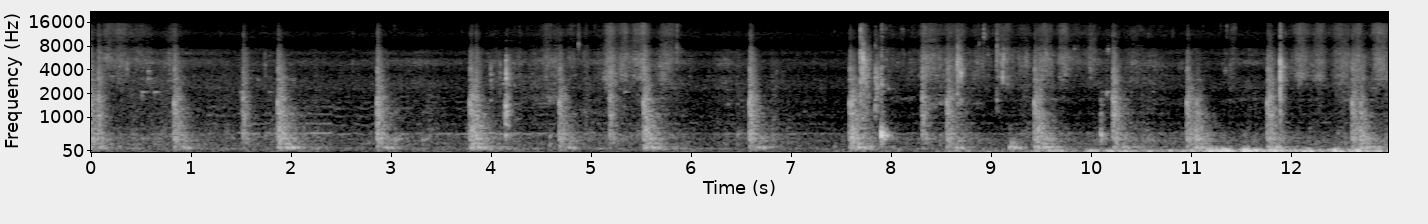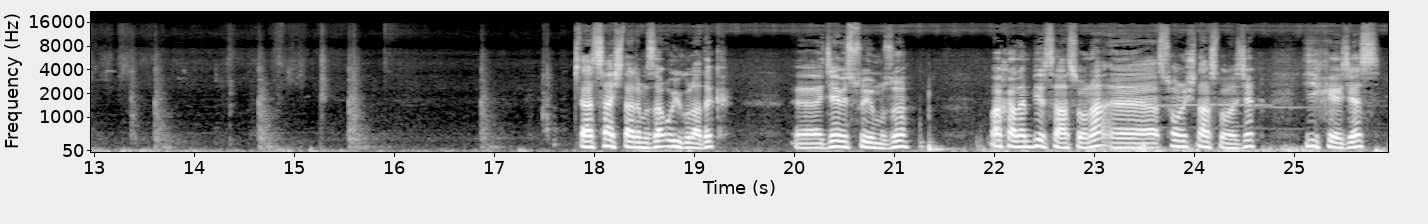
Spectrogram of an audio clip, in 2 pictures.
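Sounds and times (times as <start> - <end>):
liquid splashing and dripping: 7.6 - 10.5.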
